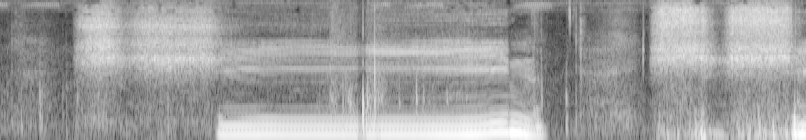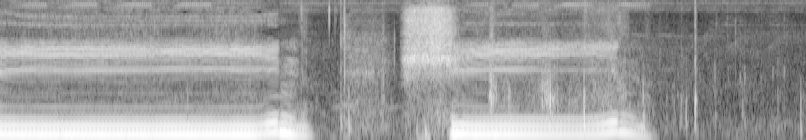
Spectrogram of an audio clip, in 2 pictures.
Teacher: জিহ্বার মধ্যখান তারপর উপরে তালুর সাথে লাগিয়ে উচ্চারণ করতে হবে। শিন শিন। এটা শব্দ করতে হবে। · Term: শিন হরফ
